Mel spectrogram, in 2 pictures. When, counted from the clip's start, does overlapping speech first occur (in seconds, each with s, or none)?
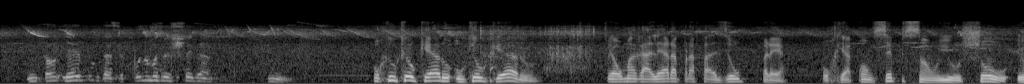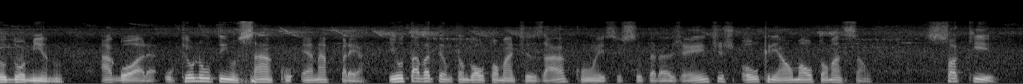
none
